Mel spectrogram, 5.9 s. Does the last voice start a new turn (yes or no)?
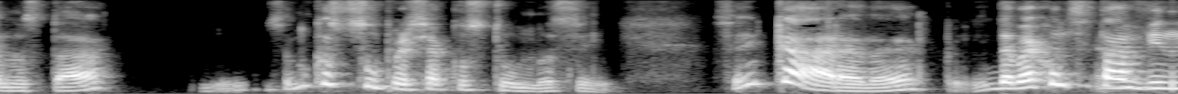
no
